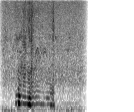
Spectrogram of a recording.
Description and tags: Fly Buzz FX
NATURE, FLY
